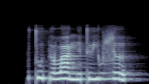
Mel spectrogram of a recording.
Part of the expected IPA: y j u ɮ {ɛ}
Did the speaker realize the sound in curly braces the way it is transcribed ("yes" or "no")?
no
